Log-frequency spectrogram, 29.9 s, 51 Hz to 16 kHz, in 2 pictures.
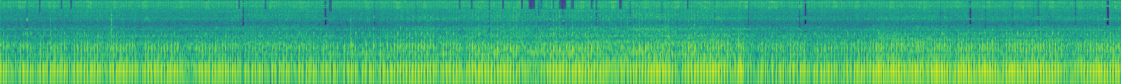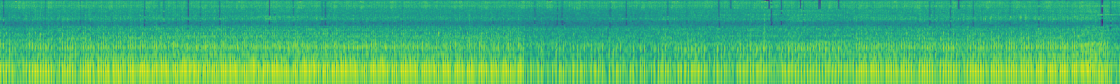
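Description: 1996 Honda CMX250C Rebel's air-cooled parallel-twin engine running at low speed. The sound dips briefly twice, about ten seconds in and again past twenty seconds, and rises in pitch near the end.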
